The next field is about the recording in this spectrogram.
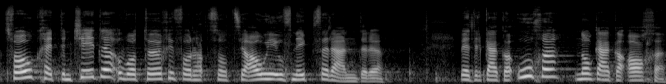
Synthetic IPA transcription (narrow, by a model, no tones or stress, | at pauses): t͡sfɔlkχhɛt̪ɛntʃɪdəʔuvɔthøːχifɔɾsɔt͡sjɑːwhɪlfnɪtfəɾænd̪əɾə | ʋɛd̪əɾɡ̥æɡ̥əʔuχənɔɡ̥æɡ̥əʔɑχə̰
